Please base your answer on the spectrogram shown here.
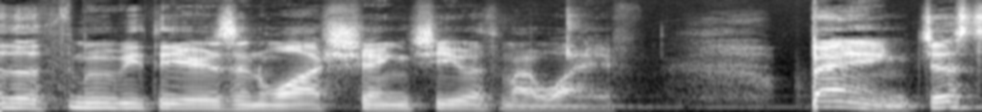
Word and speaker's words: Shang-Chi: actually have a scene where it's like it's pronounced shang chi yeah because his name is sean but we're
